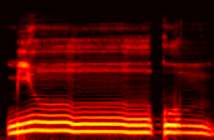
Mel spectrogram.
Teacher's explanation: Yutaqabbala min, nun sukun bertemu kaf ikhfa hakiki. Nun sukun dibaca samar dan mendengung selama 3 harokat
